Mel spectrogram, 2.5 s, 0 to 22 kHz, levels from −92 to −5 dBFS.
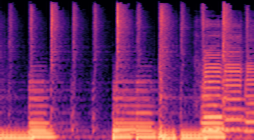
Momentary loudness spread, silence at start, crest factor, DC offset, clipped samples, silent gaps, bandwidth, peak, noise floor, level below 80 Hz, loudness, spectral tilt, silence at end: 11 LU; 0 s; 16 dB; under 0.1%; under 0.1%; none; over 20 kHz; 0 dBFS; -39 dBFS; -24 dBFS; -17 LUFS; -6 dB/octave; 0 s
